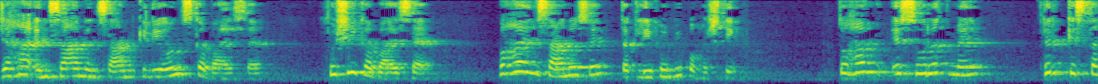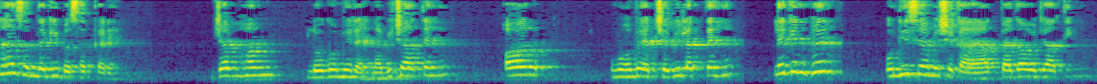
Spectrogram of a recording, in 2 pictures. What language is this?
Urdu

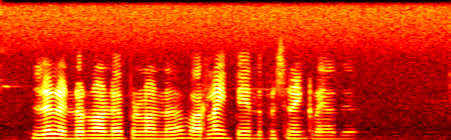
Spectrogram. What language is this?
Tamil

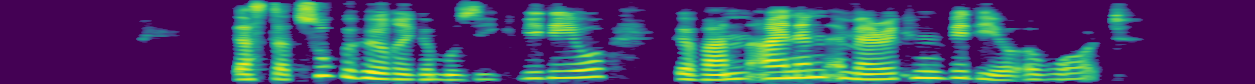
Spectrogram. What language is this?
German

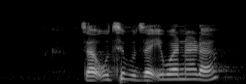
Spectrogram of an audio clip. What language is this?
Venda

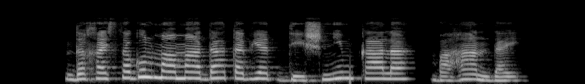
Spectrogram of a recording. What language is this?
Pashto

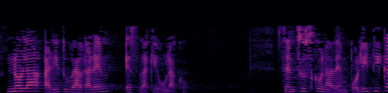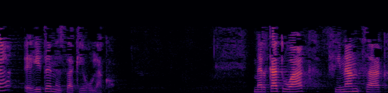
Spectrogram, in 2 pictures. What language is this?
Basque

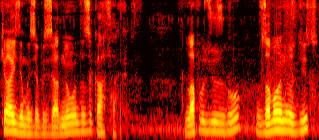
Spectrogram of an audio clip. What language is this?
Kashmiri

